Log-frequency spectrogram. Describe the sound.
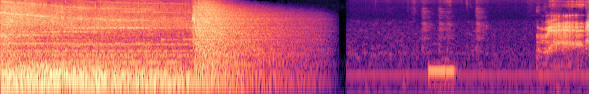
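A person imitates a roar as a welcome greeting: one loud, raspy, guttural growl lasting about three seconds that slowly trails away, followed by near silence with a low hum and a couple of brief faint noises.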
